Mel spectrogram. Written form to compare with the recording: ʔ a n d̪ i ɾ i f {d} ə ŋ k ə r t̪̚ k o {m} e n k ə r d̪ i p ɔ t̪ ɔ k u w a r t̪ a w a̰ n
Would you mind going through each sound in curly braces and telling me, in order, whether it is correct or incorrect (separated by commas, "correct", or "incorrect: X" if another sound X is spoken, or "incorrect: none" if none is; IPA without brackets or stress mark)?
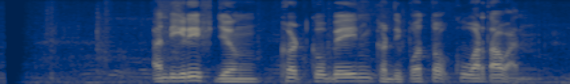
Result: incorrect: d͡ʒ, incorrect: b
